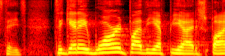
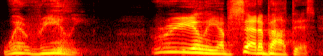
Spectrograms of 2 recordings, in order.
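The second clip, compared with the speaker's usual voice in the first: mock sincerity; 3 semitones lower, 5 dB quieter than usual. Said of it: "I gave you the dreaded wink and the nod".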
